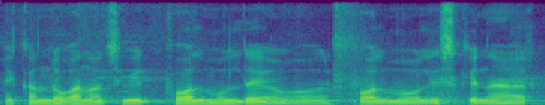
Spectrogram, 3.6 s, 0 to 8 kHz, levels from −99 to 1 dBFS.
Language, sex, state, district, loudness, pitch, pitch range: Chakma, male, Tripura, Unakoti, -19 LUFS, 95 Hz, 95-100 Hz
